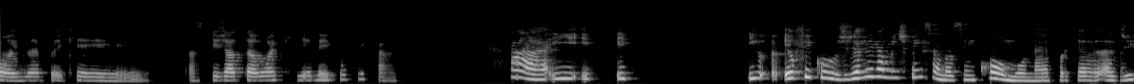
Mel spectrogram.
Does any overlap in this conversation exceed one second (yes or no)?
no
